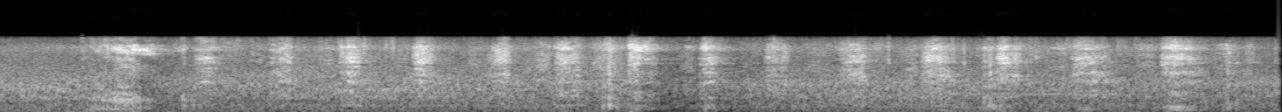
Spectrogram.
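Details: English Bull Terrier Ruby, a pet, goes crazy after hearing a Labrador next door: high-pitched whining yips in quick uneven bursts, roughly three a second, rising and falling throughout.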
